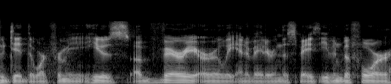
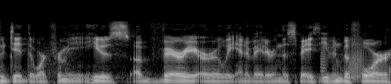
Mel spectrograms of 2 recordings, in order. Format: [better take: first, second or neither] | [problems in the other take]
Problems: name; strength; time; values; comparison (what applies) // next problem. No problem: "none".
first | background sound (Fart); 18 dB below the speech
